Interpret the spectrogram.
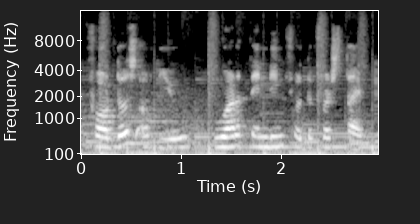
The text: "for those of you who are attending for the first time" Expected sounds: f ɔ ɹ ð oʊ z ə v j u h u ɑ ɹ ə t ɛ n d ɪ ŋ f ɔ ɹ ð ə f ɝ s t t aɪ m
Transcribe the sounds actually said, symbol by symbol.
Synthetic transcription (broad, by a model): f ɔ ɹ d oʊ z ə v j u h u ɑ ɹ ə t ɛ n d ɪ ŋ f ɔ ɹ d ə f ɝ s t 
